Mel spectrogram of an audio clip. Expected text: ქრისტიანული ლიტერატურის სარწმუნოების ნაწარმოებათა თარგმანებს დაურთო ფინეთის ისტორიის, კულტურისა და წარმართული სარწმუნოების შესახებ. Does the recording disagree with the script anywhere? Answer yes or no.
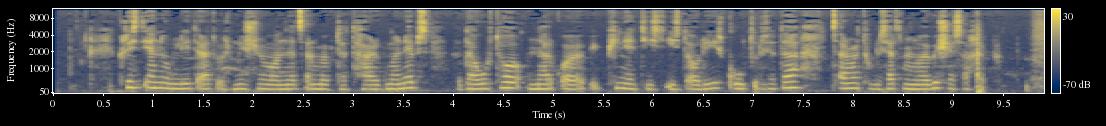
yes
